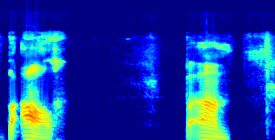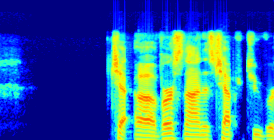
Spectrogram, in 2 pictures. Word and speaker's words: Baal: things but they they give it up to baale it's actually pronounced Bal but um CH uh verse n this chapter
